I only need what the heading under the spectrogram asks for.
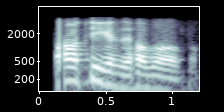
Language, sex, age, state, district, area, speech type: Assamese, male, 30-45, Assam, Morigaon, rural, conversation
